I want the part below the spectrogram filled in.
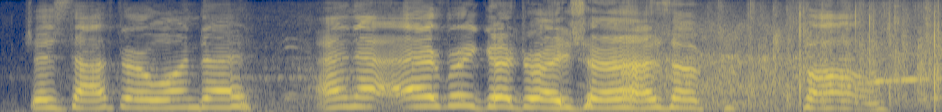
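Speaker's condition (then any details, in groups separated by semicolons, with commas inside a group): Spastic cerebral palsy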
